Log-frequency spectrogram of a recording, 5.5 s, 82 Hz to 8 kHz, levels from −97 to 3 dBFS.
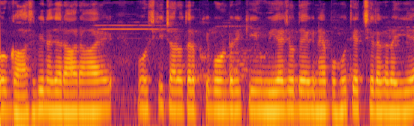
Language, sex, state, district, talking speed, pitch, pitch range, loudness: Hindi, male, Haryana, Jhajjar, 270 wpm, 145 Hz, 140-150 Hz, -16 LUFS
